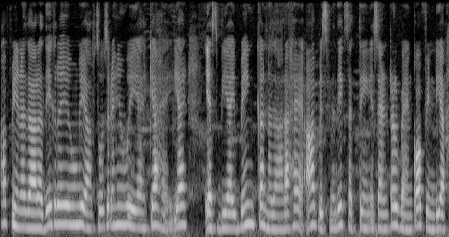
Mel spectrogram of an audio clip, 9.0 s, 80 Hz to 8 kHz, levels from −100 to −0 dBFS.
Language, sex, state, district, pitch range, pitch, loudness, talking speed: Hindi, male, Uttar Pradesh, Jalaun, 190-230 Hz, 205 Hz, -28 LUFS, 195 wpm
